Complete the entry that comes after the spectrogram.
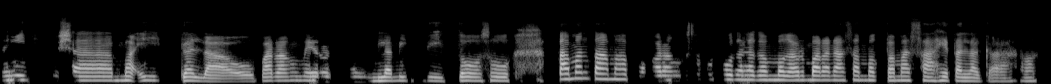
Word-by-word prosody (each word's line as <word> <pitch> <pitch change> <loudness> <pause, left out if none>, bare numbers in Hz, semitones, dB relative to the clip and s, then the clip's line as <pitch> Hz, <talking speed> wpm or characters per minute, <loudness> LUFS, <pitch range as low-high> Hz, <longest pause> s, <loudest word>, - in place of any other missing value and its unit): na 195 - -10
hindi 205 0 -3
ko 415 - -30
siya 200 - +1 0.3
maigalaw, 160 -7 0
parang 180 +3 +1
mayro'n 185 0 0
akong 180 0 -13 0.2
lamig 175 0 +1
dito. 170 +1 -1
So 170 -1 -1 0.5
tamang-tama 245 -2 +3
po 195 -1 -12
parang 205 0 -1
gusto 235 - -20
ko 230 - -18
po 230 - -11
talagang 210 -1 +1
magar 200 -1 +3
maranasang 200 0 +2
magpamasahe 185 -2 0
talaga, 155 -2 -1
oh. 155 +1 -6
185 Hz, 130 wpm, -23 LUFS, 170-205 Hz, 0.5 s, tamang-tama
